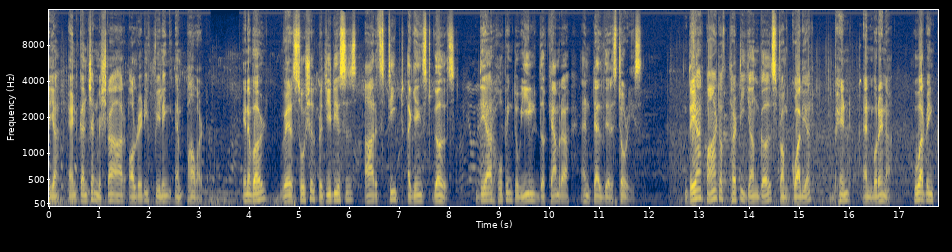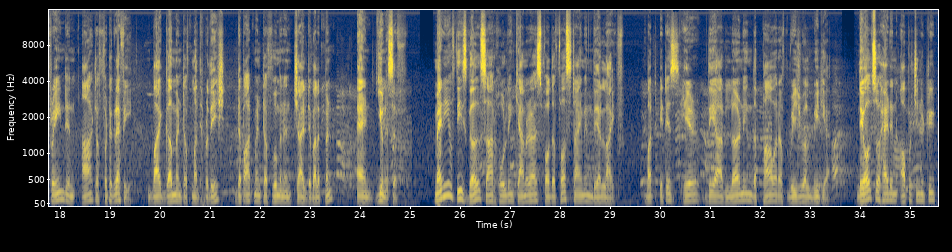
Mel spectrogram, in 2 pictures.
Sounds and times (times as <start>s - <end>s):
Speech: 0.0s - 11.9s, 12.7s - 35.5s.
